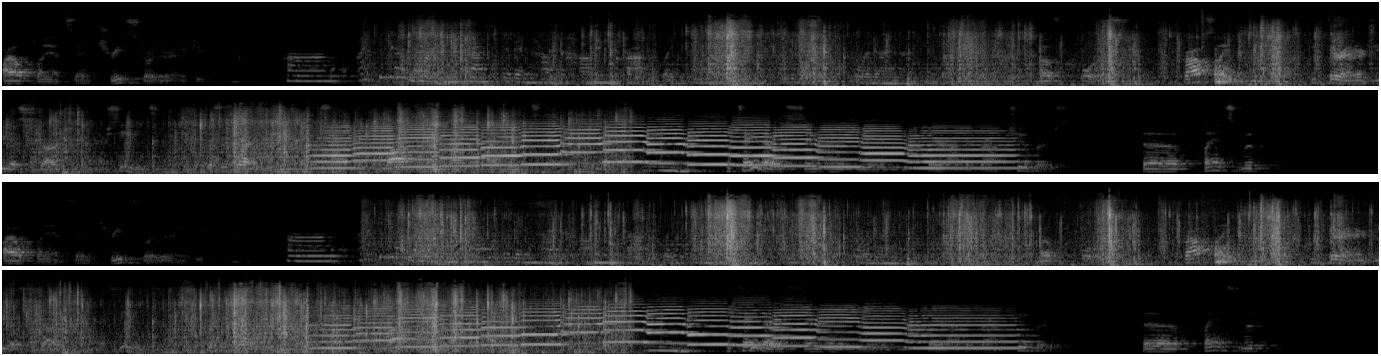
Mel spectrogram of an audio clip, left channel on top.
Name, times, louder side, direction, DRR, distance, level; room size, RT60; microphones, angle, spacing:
voice 1, 0.0-2.0 10.4-11.3 11.8-12.7 13.0-15.3 15.8-17.8 18.2-19.9 21.0-24.4 25.2-26.3, left 3 dB, 85° left, -2 dB, 1.5 m, -44 dB
voice 2, 2.8-9.4 20.1-20.7, equal, 65° left, -1 dB, 3.1 m, -48 dB
sound 1, 3.6-20.1, right 5 dB, 30° right, 0.8 m, -35 dB
sound 2, 8.4-20.0, left 1 dB, 30° left, 2.9 m, -52 dB
Trumpet, 16.8-24.0, left 3 dB, 15° left, 1.2 m, -30 dB
16.0 x 8.6 x 4.9 m, 0.68 s
head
